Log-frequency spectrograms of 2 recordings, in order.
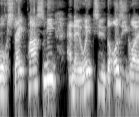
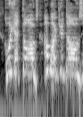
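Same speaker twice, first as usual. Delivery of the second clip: high, strained mock yell; imitating a choking inmate cursing; swearing while choking; 11 semitones higher than usual. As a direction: spit it out between coughs. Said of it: "he was swearing".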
